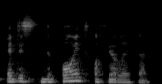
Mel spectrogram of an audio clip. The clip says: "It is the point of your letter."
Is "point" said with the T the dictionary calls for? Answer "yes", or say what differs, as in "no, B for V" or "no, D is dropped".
yes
